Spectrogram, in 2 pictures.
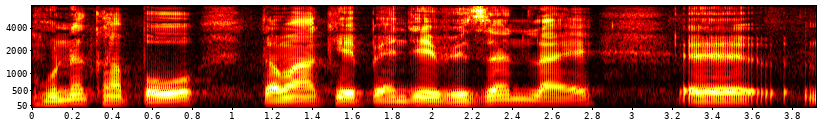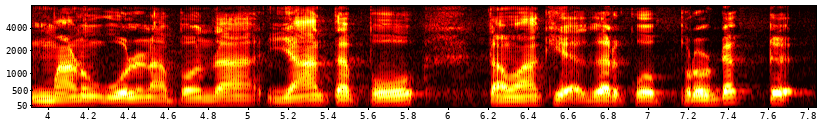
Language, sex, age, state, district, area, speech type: Sindhi, male, 30-45, Delhi, South Delhi, urban, spontaneous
